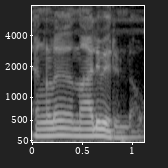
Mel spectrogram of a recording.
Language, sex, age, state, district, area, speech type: Malayalam, male, 18-30, Kerala, Wayanad, rural, spontaneous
